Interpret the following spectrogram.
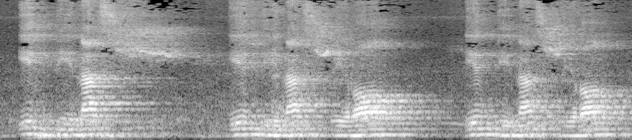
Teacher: Kalau shad dia punya sifat namanya taswir. Suara seperti siul burung atau disebut juga safir.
